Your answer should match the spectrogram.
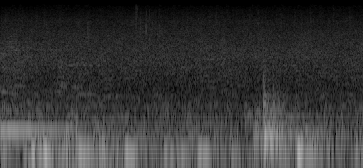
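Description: Steady rain pours down outdoors at a gathering, a dense, continuous hiss with low rumbling underneath.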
